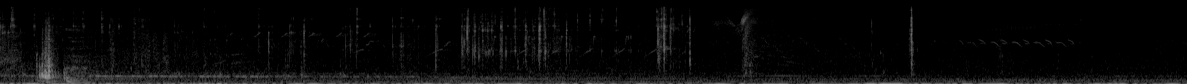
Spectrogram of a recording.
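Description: Open-water ambience from a boat deck: a steady low hum with scattered sharp clicks and knocks from handling the fish and tackle. A bird chirps several times near the end.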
